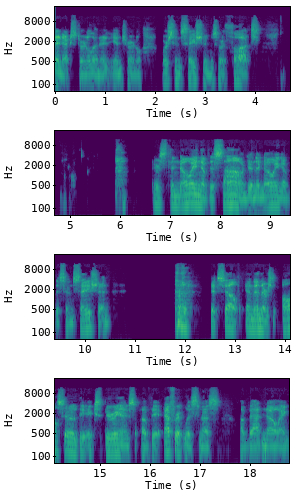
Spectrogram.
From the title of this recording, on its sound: Senior Sangha May Zoom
